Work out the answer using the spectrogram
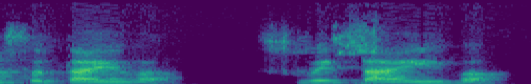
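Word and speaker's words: Цветаева: Marina स्विताइवा, इनका सही pronunciation जो है रूसी के हिसाब से स्विताइवा है, और लिखते हैं स्विताइवा करके।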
